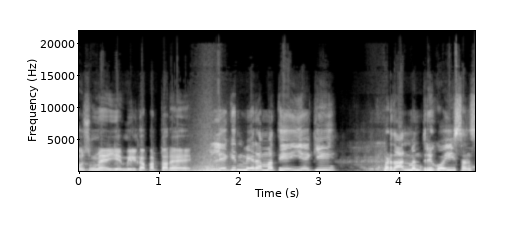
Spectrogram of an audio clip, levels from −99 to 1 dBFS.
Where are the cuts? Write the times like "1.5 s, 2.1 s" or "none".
1.6 s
